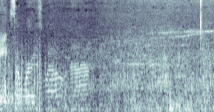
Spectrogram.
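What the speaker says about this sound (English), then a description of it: "I know the wind is pretty strong." Strong gusts buffeting the microphone outdoors at an elevated spot near an amusement park, loud rumbling wind bursts that swell and fade, with a faint distant plane drone and a voice talking over it.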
